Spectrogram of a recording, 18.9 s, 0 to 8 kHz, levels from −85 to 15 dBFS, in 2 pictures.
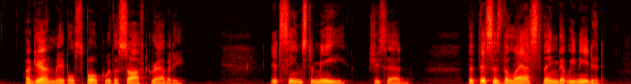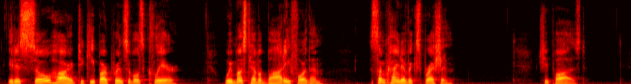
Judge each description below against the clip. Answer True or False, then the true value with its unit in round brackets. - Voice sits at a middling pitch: False (125 Hz)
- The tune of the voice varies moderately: False (8.0 semitones)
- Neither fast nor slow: True (145 wpm)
